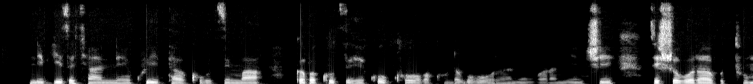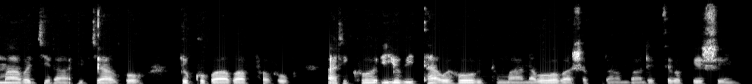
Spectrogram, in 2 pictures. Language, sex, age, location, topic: Kinyarwanda, male, 18-24, Kigali, health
